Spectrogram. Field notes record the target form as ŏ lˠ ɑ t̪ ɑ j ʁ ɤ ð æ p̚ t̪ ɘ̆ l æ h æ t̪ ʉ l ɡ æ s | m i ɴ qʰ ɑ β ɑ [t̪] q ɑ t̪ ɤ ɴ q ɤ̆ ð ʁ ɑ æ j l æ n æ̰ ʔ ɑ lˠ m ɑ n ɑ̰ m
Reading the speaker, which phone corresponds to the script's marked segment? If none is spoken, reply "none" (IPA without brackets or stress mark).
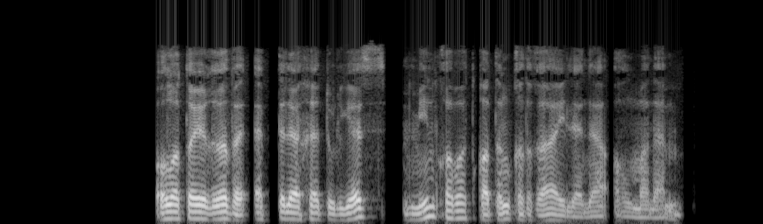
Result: t̪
